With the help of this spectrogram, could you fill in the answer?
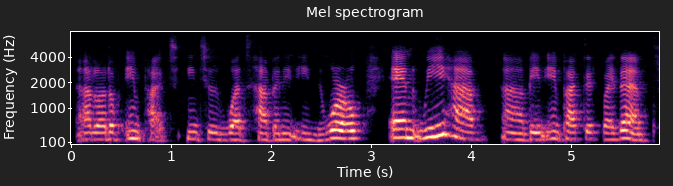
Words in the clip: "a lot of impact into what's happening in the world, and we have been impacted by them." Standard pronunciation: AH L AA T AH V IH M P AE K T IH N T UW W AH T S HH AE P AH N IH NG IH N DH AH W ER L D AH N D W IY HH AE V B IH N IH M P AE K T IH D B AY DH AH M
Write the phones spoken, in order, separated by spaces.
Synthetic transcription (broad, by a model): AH L AA T AH V IH M P AE K T IH N T UW W AH T S HH AE P AH N IH NG IH N DH AH W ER L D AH N W IY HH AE V B IH N IH M P AE K T IH D B AY DH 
